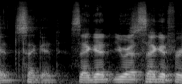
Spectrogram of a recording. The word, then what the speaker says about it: Szeged: Szeged.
